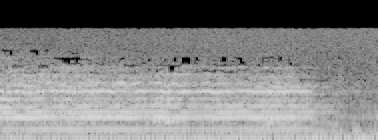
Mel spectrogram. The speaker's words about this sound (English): Look. Look, that car. It's slowing down in front of the house.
